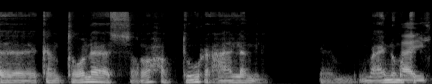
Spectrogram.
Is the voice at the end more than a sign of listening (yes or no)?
no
